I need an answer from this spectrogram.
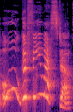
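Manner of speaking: excited. Acted. Reacting to letter's news.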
